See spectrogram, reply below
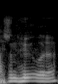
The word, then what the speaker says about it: Hasenhüttl: Well, particularly under Hasenhüttl, I still can't say his name. But I think that's how you say it. – Hasenhüttl, yeah. Nailed it.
